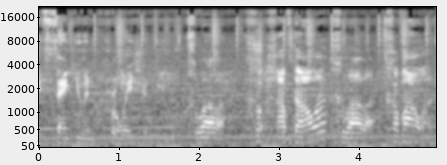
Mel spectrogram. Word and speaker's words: hvala: Hvala. Abdallah? Hvala. Kavala. Hvala. Not koala. No, hvala. How do you spell it?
